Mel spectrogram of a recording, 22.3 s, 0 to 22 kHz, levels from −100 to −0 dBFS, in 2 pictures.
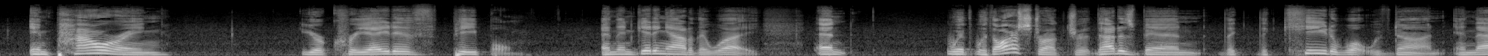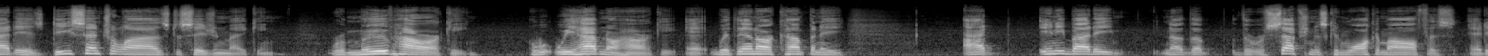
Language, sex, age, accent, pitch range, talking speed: English, male, 50-69, American, 125-155 Hz, 140 wpm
